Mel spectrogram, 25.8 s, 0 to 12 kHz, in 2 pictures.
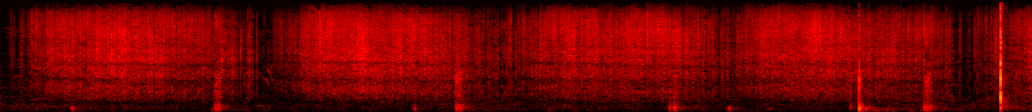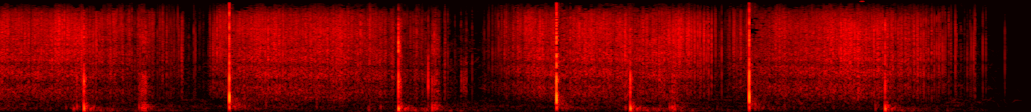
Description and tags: fireworks impact19
Various explosion sounds recorded during a bastille day pyrotechnic show in Britanny. Blasts, sparkles and crowd reactions. Recorded with an h2n in M/S stereo mode.
blasts, bombs, crowd, display-pyrotechnics, explosions, explosives, field-recording, fireworks, pyrotechnics, show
